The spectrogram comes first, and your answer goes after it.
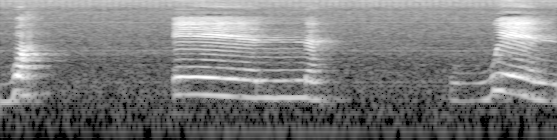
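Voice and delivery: very slow stretched sounds, then blended; tractor reading. Shown as a demonstration. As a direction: push each sound slowly, then join them. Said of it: "the tractor is when you push the sounds like this".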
